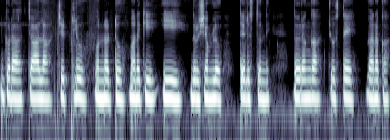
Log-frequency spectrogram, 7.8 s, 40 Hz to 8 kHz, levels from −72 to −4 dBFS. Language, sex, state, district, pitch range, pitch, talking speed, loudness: Telugu, female, Andhra Pradesh, Krishna, 190-200 Hz, 195 Hz, 100 wpm, -13 LUFS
